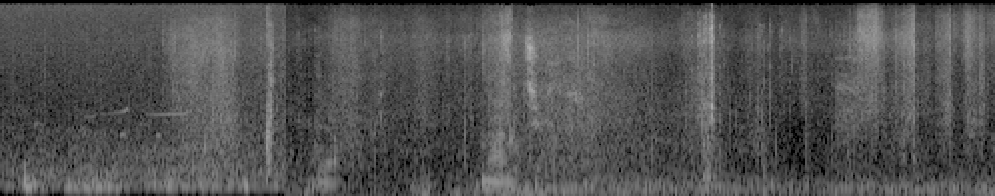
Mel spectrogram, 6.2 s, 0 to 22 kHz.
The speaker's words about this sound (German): So, jetzt schauen wir da wieder, gibt es ein paar größere Gruppen wieder, die rausfliegen von Blässgänsen. 10, 20, 30, 40, 50, 60, 70, 80, 90.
